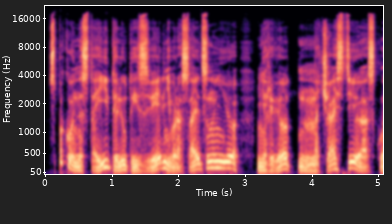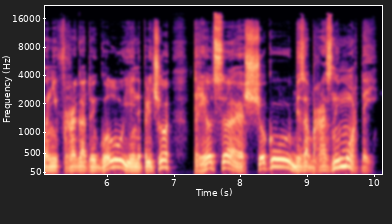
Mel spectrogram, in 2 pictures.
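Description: A man giving expressive scripted narration of an audiobook. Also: deep voice, measured pace, no room sound, clean studio sound.

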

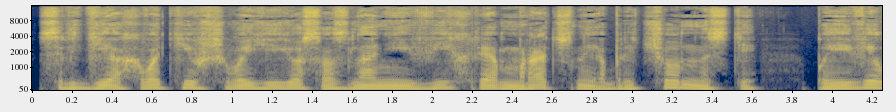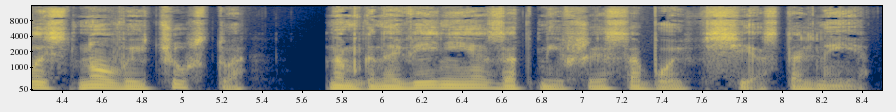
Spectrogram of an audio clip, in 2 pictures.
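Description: A man narrating a first-person audiobook in an expressive, tense storytelling manner. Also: lowish voice, moderate pace, breathy edge, dry recording, studio quality.

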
